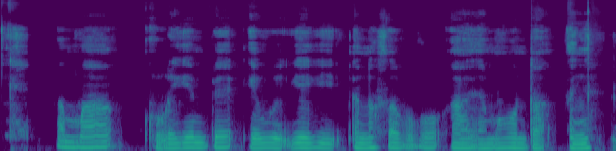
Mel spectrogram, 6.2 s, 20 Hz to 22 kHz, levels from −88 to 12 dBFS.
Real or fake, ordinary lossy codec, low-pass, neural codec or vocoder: fake; none; none; vocoder, 44.1 kHz, 128 mel bands, Pupu-Vocoder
